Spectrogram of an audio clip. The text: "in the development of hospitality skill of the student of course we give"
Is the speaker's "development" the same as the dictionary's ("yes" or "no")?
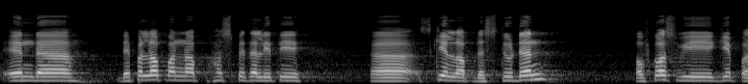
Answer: no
